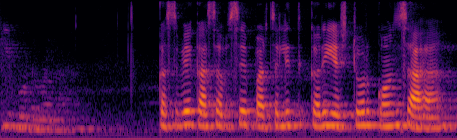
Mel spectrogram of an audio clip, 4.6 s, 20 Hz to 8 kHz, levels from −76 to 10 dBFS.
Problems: background sounds at intervals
